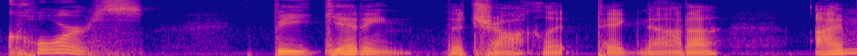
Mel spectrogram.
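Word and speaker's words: Pignada: 50th with a chocolate pig nada now you might be saying conor it's pronounced pinata i know how it's pronounced i've had birthday parties before i'm talking about a pig nada p-i-g-n-a it's a chocolate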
